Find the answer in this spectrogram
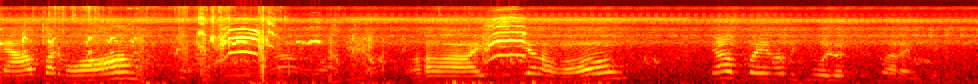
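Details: Wild sooty-headed bulbul responding aggressively to a young decoy bulbul: bubbly, rich notes rising and falling in short chattering bursts, with a few sharp high chips in between.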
